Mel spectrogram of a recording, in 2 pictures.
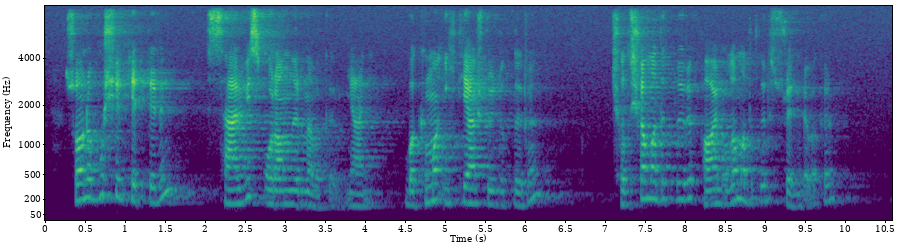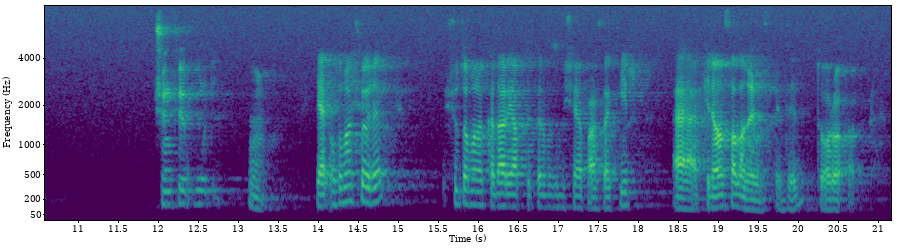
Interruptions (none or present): none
